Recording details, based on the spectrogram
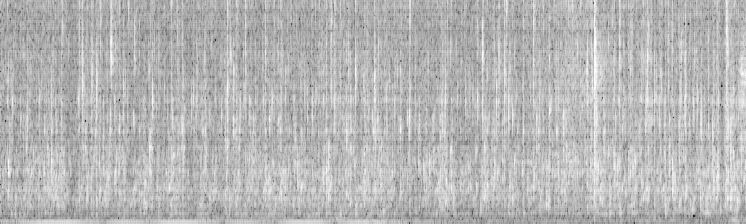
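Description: Oil draining from a Polaris Ranger into a pan makes a soft, steady trickle and splash. A low hum fades out after a few seconds, and faint pouring and dripping go on after it.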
